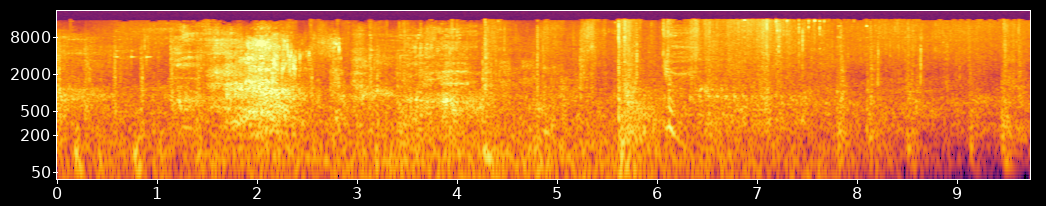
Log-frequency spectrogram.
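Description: Footsteps run quickly across hard ground.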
